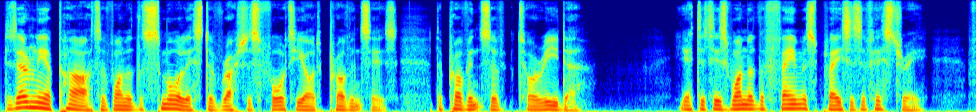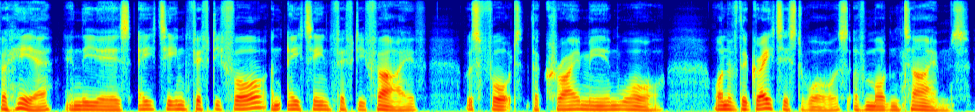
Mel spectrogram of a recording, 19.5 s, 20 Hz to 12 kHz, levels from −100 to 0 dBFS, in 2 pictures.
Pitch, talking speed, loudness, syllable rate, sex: 105 Hz, 165 wpm, -19 LUFS, 4.8 syllables/s, male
